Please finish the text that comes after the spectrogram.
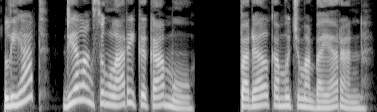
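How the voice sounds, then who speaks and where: A woman's voice: fairly high pitch, lively intonation, brisk, a bit bright, no room sound, studio quality, voice pushed up. A woman voicing an arrogant, scornful man who talks in a mocking, sneering way, read as a story. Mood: angry scorn. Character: arrogant scornful man, the girl's estranged father.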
